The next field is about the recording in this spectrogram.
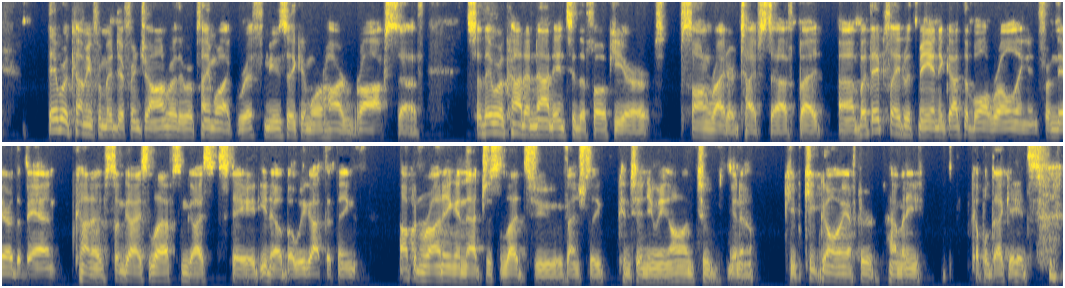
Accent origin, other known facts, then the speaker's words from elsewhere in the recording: Queens, New York, United States; my lease ended in Manhattan at the time, which is the only year I've lived actually in Manhattan, growing up in Queens, but it's like, okay, I'm going to go to Austin, you know?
